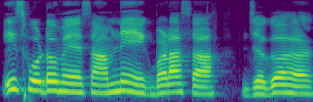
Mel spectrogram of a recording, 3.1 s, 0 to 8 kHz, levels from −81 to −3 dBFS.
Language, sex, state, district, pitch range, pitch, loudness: Hindi, male, Jharkhand, Garhwa, 170-210 Hz, 190 Hz, -14 LUFS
